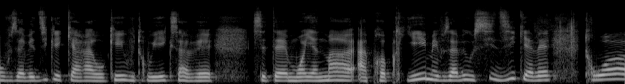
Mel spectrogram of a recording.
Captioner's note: speaking French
